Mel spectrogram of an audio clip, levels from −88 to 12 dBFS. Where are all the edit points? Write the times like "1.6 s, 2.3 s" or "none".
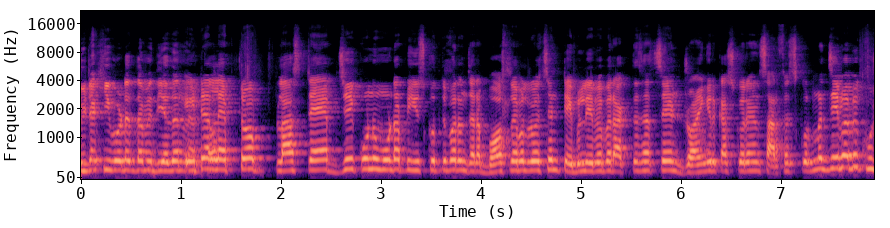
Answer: none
